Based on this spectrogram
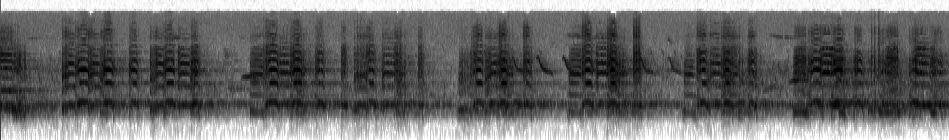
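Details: Common cranes trumpeting in spring during the breeding season, amid pairing and dancing: loud, rolling, bugle-like calls from several birds overlapping in bursts every second or two.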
